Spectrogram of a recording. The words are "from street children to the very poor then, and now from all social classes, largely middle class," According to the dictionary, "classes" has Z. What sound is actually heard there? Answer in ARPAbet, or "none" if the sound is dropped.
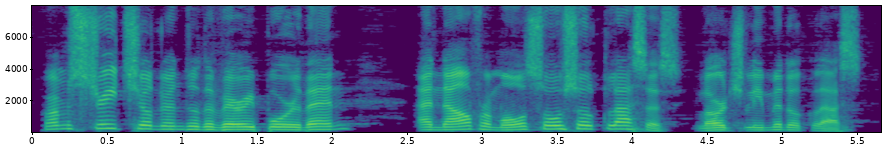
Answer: S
